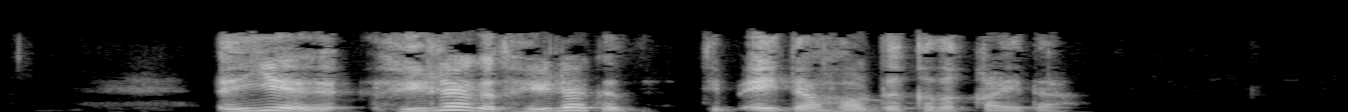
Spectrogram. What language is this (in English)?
Bashkir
